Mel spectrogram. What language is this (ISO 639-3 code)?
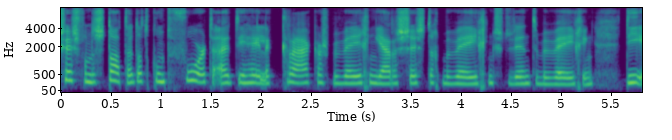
nld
